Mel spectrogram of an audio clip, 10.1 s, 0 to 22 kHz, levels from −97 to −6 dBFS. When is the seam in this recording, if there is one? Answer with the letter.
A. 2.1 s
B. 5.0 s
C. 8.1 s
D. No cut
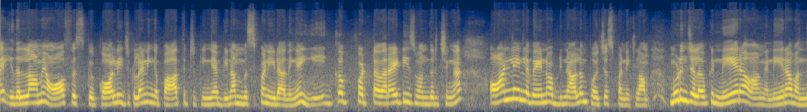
D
